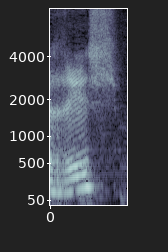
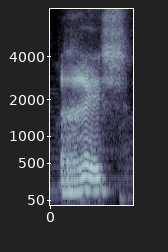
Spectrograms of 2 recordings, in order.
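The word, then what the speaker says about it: ריש: Então, a letra Resh, ela é pronunciada com a garganta, é um R bem diferente, Resh.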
